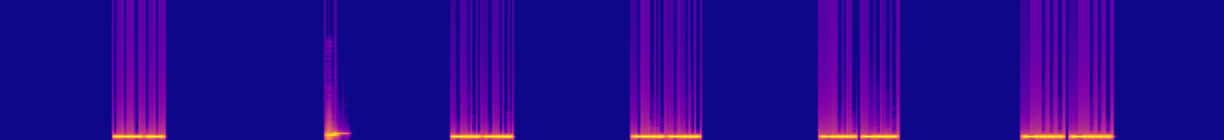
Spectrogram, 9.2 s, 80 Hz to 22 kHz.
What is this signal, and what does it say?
Morse code, heard as a keyed tone, about 52 wpm, 700 Hz. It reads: WA BB BB BB BB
